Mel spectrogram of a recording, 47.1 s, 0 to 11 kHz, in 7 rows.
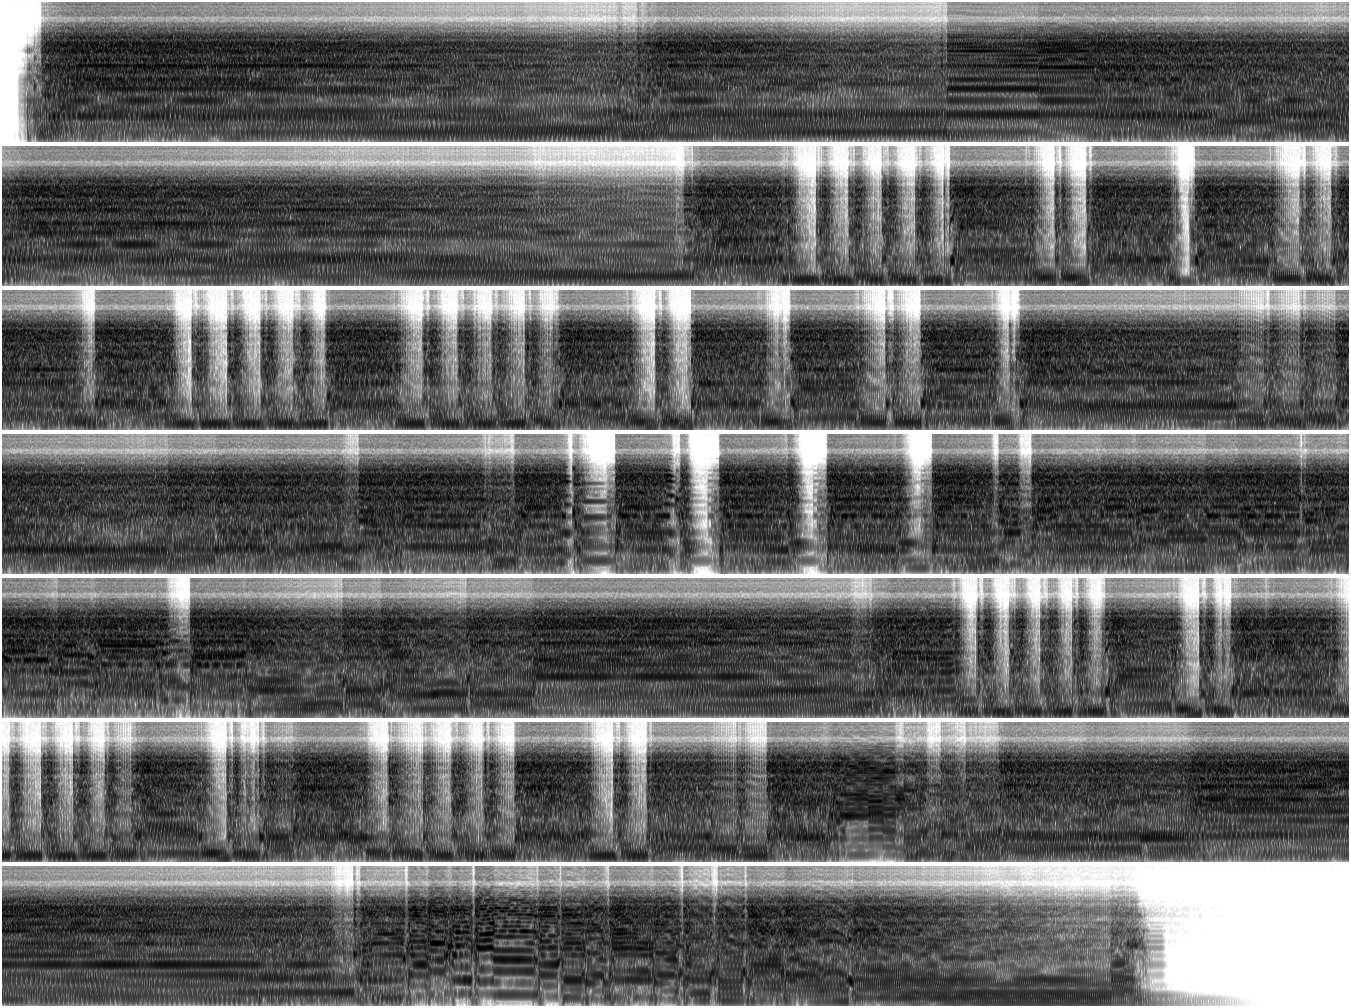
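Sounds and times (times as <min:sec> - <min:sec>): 
distorted guitar through amplifier drive channel: 0:00.0 - 0:46.6.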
